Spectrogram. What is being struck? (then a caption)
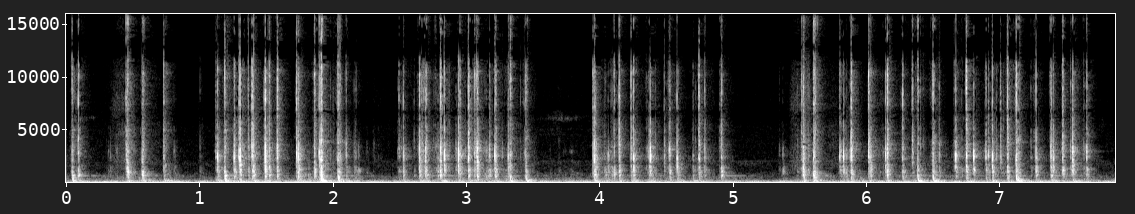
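Mechanical keyboard with plastic keycaps. A compact mechanical keyboard with white plastic keycaps, a silver RGB-lit case, is typed on with the fingertips of both hands. Bursts of rapid, bright, crisp clacks come in runs separated by short pauses, over a faint, steady low hum.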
